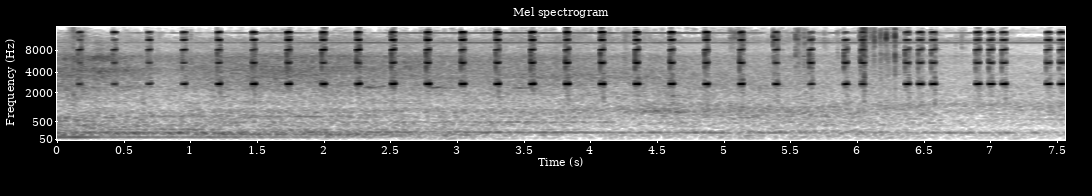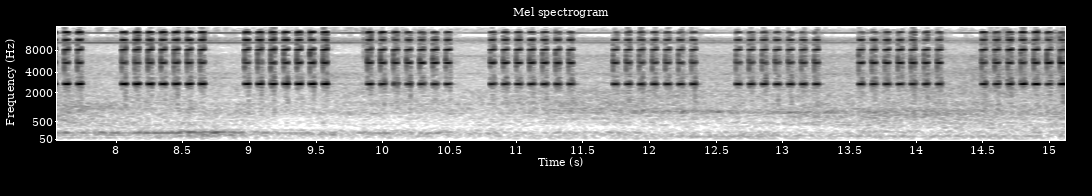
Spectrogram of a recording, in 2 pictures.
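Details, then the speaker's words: 2017 Chevy Malibu AC leak check: rapid high-pitched beeps about two a second with all LEDs lit as the electronic leak detector senses refrigerant when the AC service valve is depressed; still detecting at that valve. "when I depress that valve hear it beeping all the LEDs going off"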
